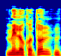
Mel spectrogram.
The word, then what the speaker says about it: melocotón: Melocotón termina en ton, melocoteo con acento N.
